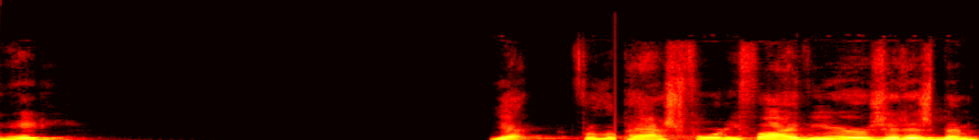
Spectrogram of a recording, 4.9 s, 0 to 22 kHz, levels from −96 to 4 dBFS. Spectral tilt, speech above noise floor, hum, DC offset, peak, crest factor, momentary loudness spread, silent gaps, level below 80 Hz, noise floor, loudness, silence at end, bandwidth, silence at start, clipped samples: -8 dB/octave; 64 dB; none; under 0.1%; -6 dBFS; 16 dB; 11 LU; 1.48-2.45 s; -58 dBFS; -84 dBFS; -21 LUFS; 0 s; 15 kHz; 0 s; under 0.1%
